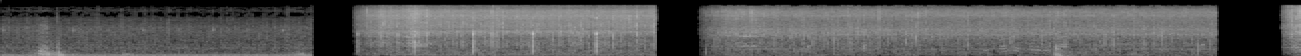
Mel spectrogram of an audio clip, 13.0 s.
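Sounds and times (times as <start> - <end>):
rain on a wet road: 3.6 - 12.2.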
